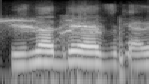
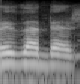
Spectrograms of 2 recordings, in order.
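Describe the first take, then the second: First: Loud, high, punched on dead; mock outrage. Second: Said in the usual way. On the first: Cutting off his cohost to defend Mister Rogers, loud mock outrage. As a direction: cry it out in fake indignation.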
